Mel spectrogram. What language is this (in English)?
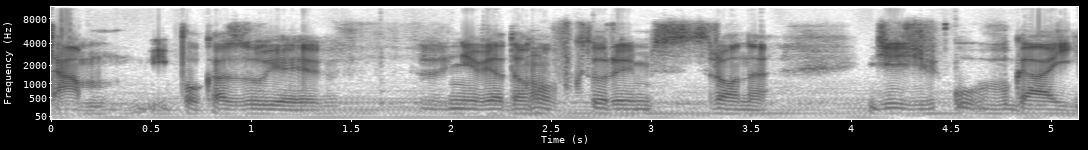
Polish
